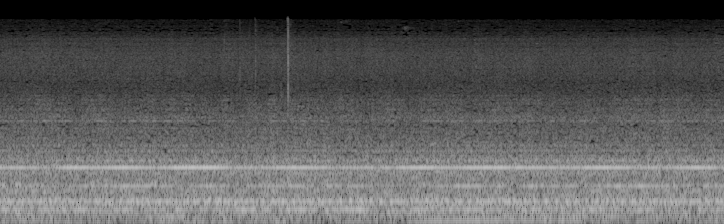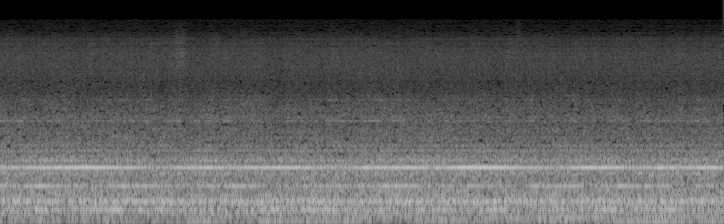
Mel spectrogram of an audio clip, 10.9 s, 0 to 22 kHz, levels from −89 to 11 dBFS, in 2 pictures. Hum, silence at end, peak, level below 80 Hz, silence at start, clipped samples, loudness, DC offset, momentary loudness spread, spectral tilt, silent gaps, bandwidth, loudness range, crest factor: none; 0 s; -6 dBFS; -34 dBFS; 0 s; under 0.1%; -18 LUFS; under 0.1%; 2 LU; -6 dB/octave; none; 16 kHz; 1 LU; 12 dB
